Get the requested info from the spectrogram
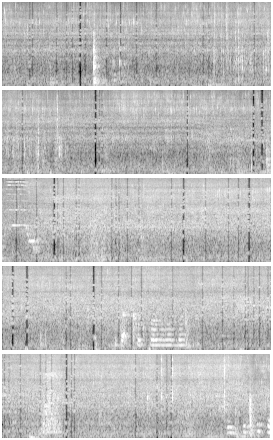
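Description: Floured pieces of raccoon meat sizzling as they fry in a skillet, a steady crackling hiss. Metal tongs click against the pan now and then, sharply about a second in.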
